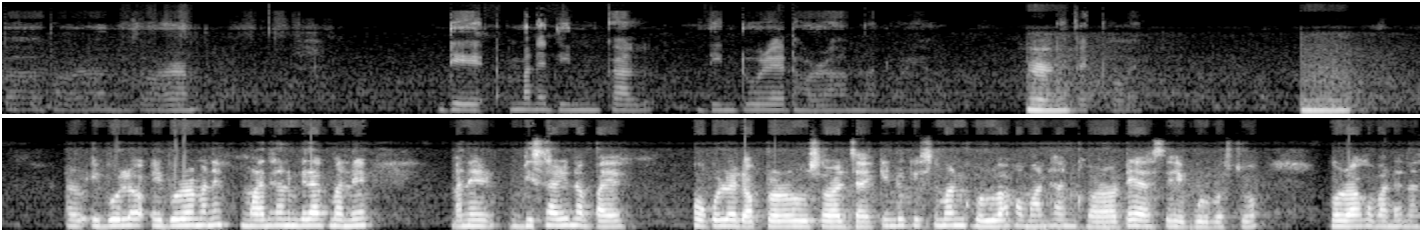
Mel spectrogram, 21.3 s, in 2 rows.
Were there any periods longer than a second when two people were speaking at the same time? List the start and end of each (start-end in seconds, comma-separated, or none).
none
